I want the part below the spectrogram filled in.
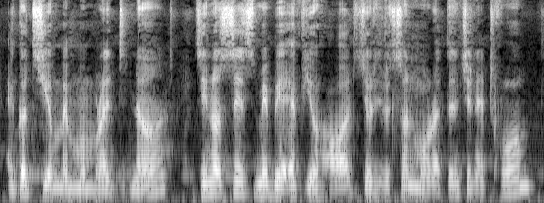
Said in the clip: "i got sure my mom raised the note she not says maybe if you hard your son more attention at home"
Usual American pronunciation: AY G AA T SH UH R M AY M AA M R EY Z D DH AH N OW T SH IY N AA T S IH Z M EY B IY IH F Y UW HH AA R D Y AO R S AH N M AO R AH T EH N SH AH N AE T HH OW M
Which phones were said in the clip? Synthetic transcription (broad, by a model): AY G AA T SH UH M AY M AA M R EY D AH N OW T S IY N AA T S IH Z M EY B IY IH F Y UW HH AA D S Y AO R S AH N M AO R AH T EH N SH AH N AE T HH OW M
